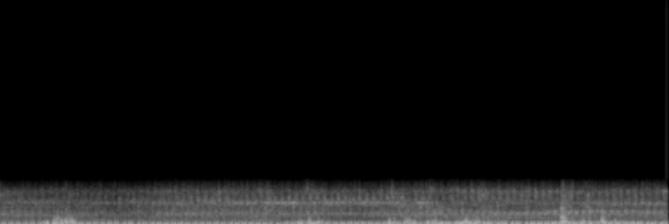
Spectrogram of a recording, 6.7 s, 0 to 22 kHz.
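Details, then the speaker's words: John Deere mower (T12/L111), hydrostatic drive, just cold-started after sitting since December: small single-cylinder idle with an uneven beat and occasional stumbles; sputtering idle, cause unknown, sounds fine when throttled up. "sputtering a little for some reason welome back to that uh garbage"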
